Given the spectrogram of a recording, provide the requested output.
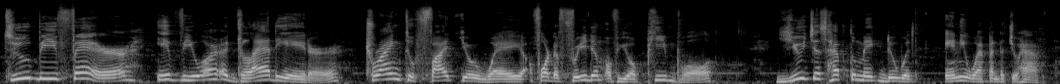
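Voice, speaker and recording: Brief: a low-pitched woman streamer, lively, wry commentary over a game. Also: unhurried. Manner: joking, sarcastic asides. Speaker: gaming channel host. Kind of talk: casual let's-play commentary. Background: game music.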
